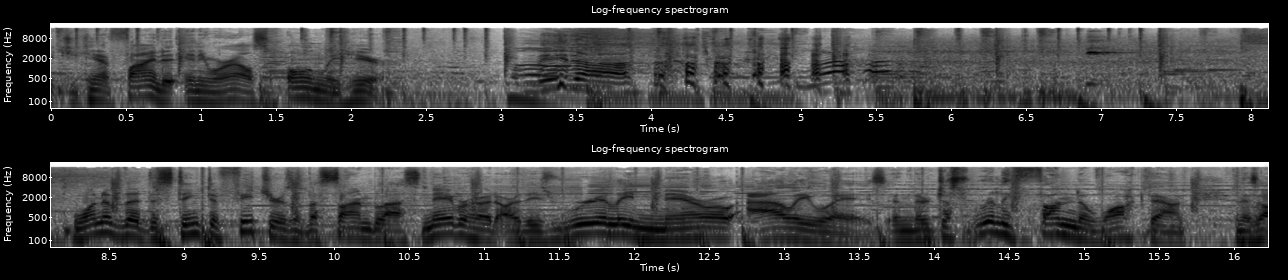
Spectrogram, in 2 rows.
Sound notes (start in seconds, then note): 3.1 laughs; 6.6 car honking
